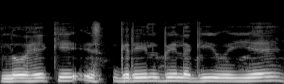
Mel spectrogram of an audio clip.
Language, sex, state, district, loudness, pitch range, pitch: Hindi, male, Uttar Pradesh, Lucknow, -12 LUFS, 150-165 Hz, 155 Hz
